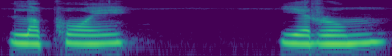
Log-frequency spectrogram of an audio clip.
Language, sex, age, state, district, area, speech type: Manipuri, female, 18-30, Manipur, Senapati, rural, spontaneous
